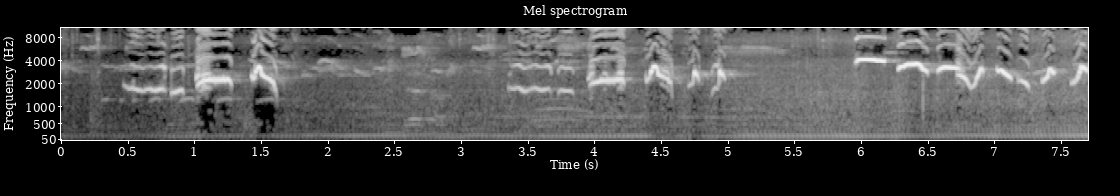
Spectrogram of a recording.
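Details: White-rumped shama song played to lure wild shamas: bursts of rich whistled, warbling notes in short groups, with a steady low hum running underneath through the clip.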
